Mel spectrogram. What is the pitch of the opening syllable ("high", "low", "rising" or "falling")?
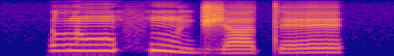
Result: high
